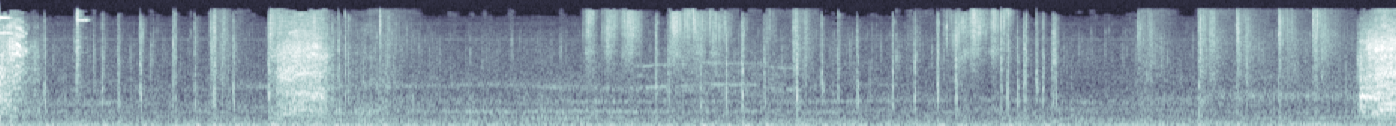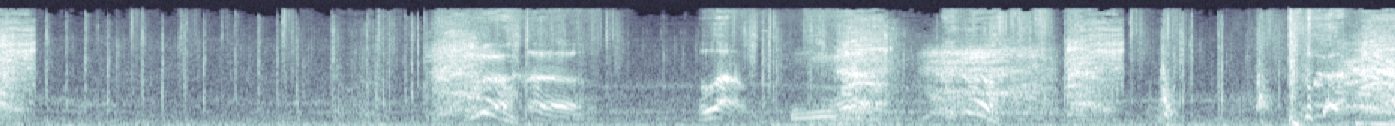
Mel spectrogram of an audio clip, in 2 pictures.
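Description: Small footsteps patter on wood and stone.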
